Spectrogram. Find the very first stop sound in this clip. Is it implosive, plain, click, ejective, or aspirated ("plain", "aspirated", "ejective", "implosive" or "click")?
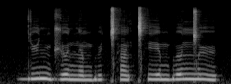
plain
